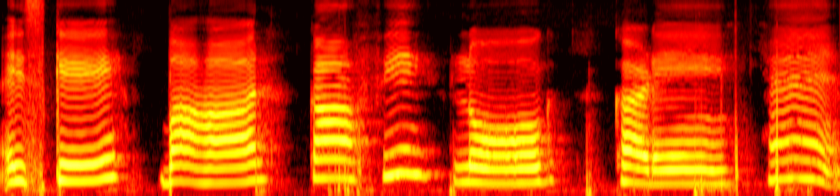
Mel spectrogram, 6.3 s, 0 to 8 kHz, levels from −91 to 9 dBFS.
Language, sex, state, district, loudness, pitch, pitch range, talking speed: Hindi, male, Punjab, Fazilka, -13 LUFS, 240 Hz, 220-280 Hz, 55 wpm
